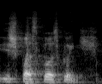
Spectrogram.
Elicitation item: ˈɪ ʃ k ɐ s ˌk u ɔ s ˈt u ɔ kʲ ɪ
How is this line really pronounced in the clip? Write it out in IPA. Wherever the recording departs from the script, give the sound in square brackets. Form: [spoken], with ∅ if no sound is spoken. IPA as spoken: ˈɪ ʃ [p] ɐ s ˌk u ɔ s [ˈk] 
